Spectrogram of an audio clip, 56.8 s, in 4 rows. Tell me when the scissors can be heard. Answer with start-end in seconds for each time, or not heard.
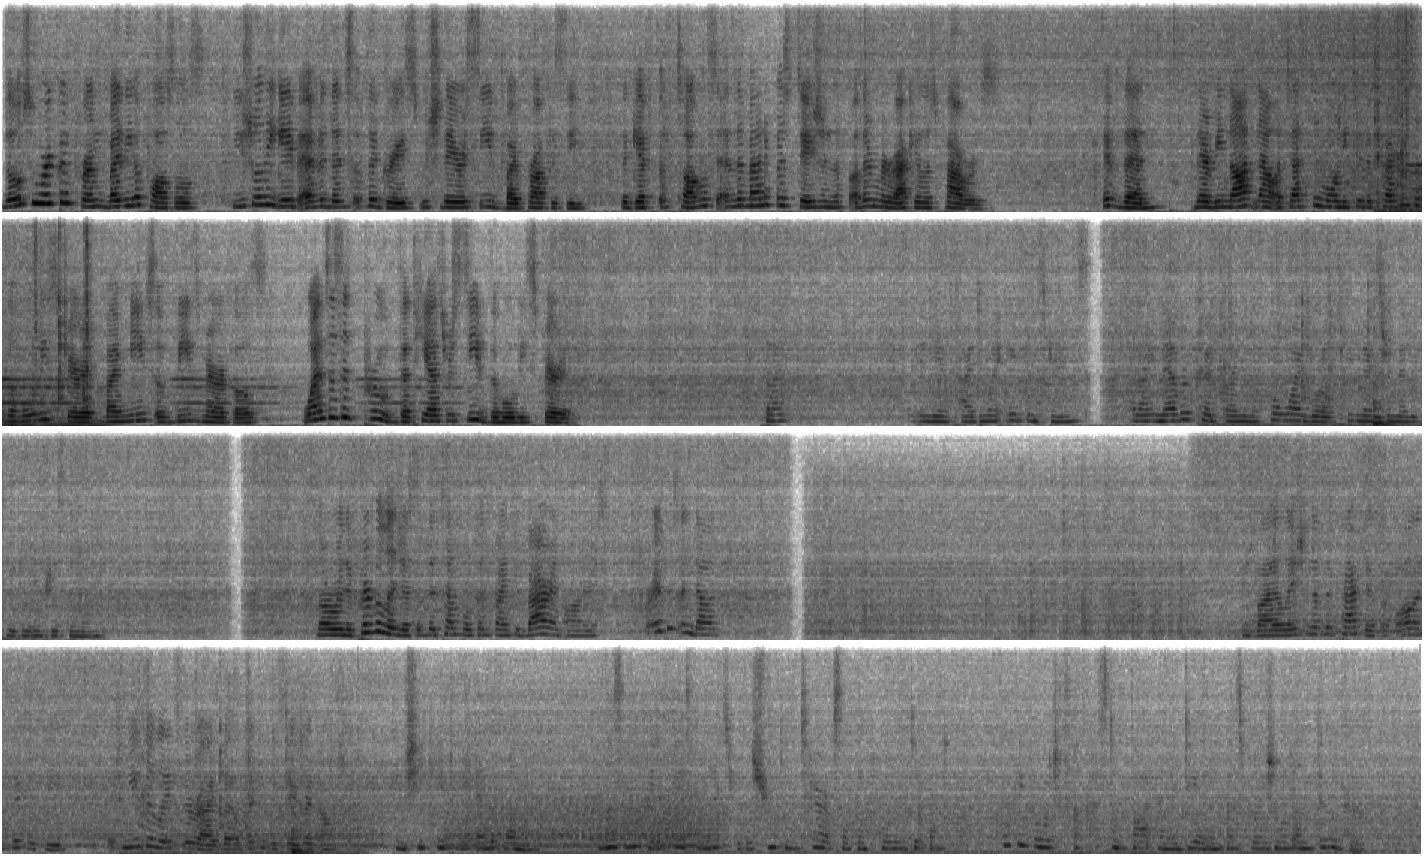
13.7-15.3, 26.1-28.4, 43.7-46.2.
